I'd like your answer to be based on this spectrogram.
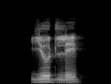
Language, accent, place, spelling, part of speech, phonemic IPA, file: French, France, Lyon, iodler, verb, /jɔd.le/, LL-Q150 (fra)-iodler.wav
- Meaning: to yodel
